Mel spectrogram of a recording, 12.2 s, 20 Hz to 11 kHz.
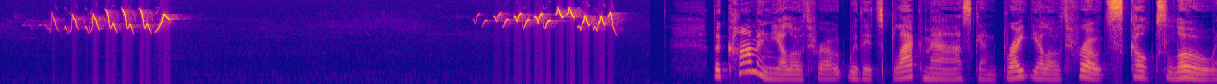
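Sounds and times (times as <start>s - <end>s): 
yellow warbler singing: 0.0s - 2.0s, 2.6s - 6.4s
speech: 7.1s - 12.1s.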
